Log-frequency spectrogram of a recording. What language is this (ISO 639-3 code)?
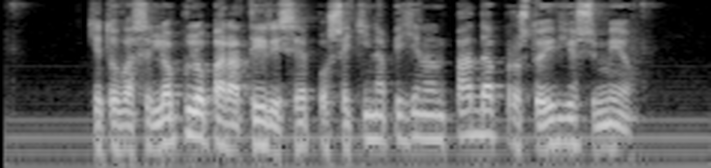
ell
